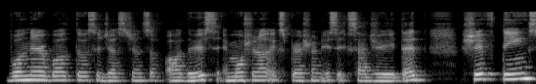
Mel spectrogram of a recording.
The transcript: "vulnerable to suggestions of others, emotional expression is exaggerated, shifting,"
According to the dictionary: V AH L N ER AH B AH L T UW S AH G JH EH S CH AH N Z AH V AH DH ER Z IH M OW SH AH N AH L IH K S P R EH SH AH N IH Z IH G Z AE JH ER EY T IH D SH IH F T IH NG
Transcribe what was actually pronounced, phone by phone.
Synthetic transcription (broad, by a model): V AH L N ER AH B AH L T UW S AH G JH EH S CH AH N S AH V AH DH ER S IH M OW SH AH N AH L IH K S P R EH SH AH N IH S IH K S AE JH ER EY T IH D SH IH F T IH NG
